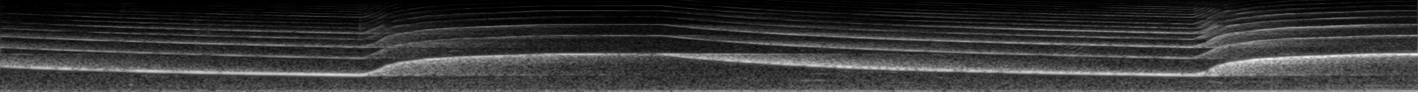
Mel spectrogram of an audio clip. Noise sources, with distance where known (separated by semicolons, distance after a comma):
siren, near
